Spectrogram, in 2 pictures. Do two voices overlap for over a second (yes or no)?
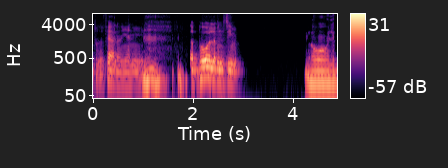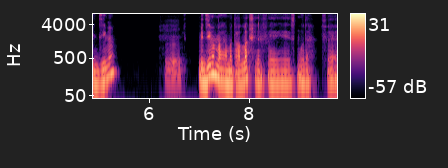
no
